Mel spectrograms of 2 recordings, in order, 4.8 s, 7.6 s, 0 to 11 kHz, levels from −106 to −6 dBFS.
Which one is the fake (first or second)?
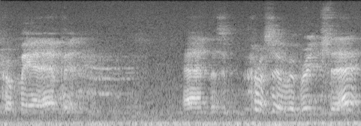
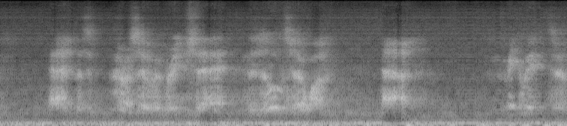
second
